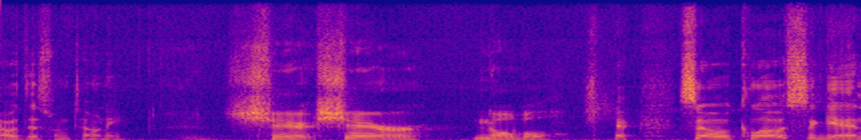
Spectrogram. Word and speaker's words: Chernobyl: Cher Noble. So close again. It's actually, most people say what? I've always said Chernobyl. Chernobyl, but actually it's Chernobyl. Yeah, I mean, Apparently. really. That's how you really pronounce HBO got the entire documentary wrong.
